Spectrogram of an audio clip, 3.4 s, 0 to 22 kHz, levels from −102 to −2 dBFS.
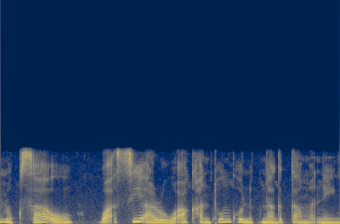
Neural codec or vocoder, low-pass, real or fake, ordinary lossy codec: none; 7.2 kHz; real; none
